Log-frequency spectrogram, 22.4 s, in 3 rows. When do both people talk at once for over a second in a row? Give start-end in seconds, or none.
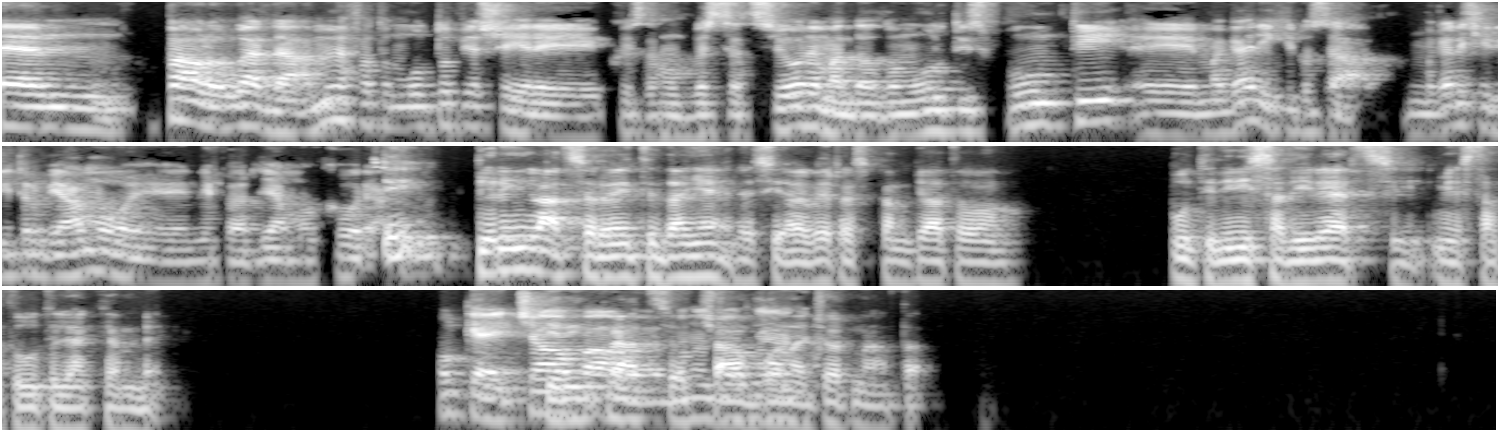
17.6-19.0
